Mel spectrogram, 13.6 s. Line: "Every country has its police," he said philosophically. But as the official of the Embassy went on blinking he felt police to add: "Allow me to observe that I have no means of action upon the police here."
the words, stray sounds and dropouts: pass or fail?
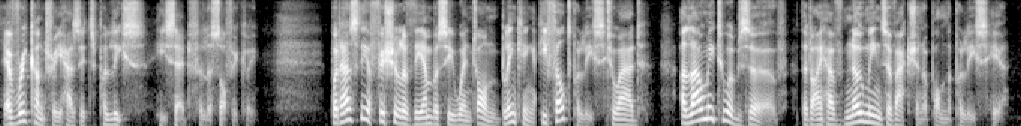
pass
